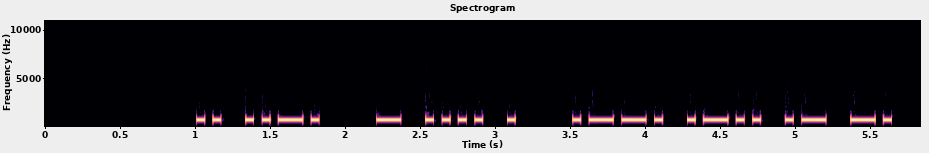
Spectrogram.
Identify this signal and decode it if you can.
Morse code, heard as a keyed tone, about 22 wpm, 700 Hz. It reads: IF THE PLAN
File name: practice / 22wpm / Sentences with 2-Word Phrases - 22wpm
